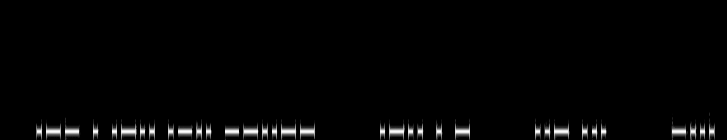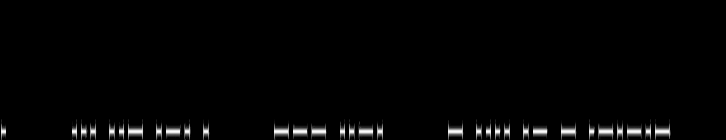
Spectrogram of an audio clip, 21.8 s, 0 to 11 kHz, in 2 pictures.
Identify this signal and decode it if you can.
Morse code, heard as a keyed tone, about 17 wpm, 700 Hz. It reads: WELL, LET US BE SURE OF THAT.
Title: 2x Word-Spacing - Sentences from Top 300 Words - 17wpm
